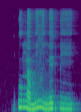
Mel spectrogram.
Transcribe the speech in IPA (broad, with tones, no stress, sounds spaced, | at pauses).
k͡p u˦ ŋ a˨ m i˦ v i˨ ŋ eː˦ k͡p iː˦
